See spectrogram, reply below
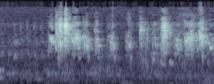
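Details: Talking budgerigar kept as a pet, starting after a quiet second with continuous fast, scratchy warbling, chirps and clicks that rise and fall in loudness and include a few sharp squeaks.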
